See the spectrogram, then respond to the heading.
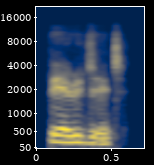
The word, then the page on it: peridot: Indian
